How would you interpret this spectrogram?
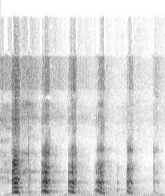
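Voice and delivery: high squealing laugh. Real, not acted. Laughing at teasing David, high squeal. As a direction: burst into a high giggle.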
